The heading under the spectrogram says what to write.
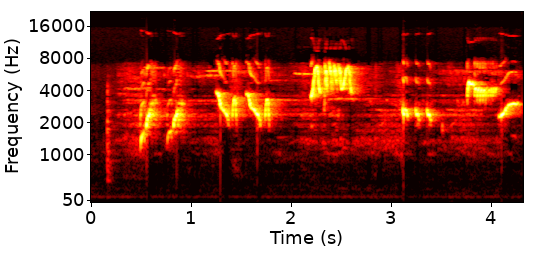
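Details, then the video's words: Brown Thrasher song: a mimicked series of varied, rich whistled and buzzy phrases, each given twice in quick pairs, switching to a new phrase about every second. "So here's a brown thrasher singing."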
